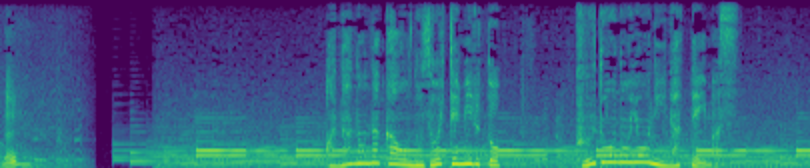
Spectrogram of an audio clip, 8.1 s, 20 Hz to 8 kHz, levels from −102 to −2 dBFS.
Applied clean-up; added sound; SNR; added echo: none; none; none; none.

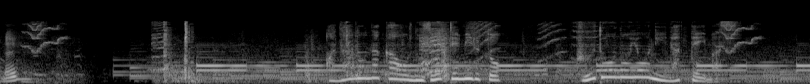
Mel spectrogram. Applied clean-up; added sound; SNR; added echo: none; Squeak / Slam; 12 dB; none.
